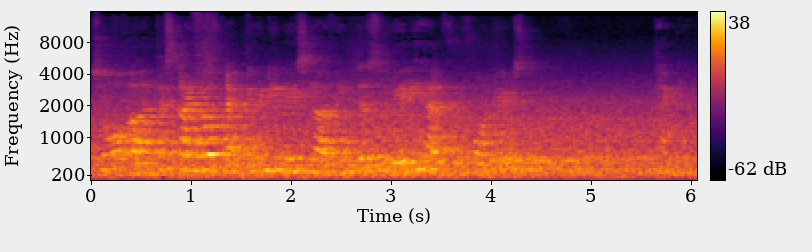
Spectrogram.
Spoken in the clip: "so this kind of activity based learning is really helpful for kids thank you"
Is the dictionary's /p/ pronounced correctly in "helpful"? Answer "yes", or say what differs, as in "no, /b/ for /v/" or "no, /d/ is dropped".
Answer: no, /p/ is dropped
